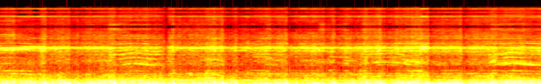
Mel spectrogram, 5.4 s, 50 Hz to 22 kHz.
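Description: Steady engine, road and wind noise of a 2013 Nissan Sentra SR with a CVT, heard from inside the cabin while it drives.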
